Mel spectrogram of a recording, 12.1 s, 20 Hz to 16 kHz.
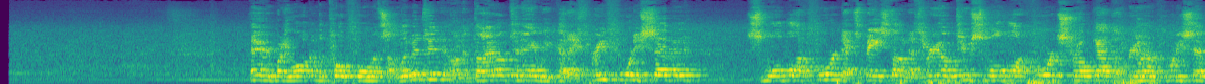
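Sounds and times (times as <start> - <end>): ventilation fan humming: 0.1 - 12.0.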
